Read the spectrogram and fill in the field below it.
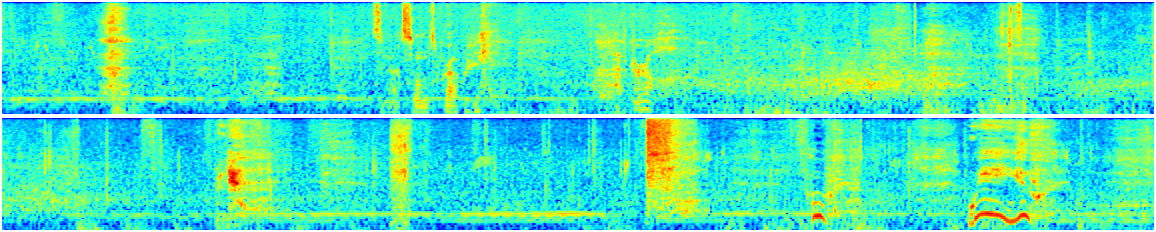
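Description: Wind buffets the microphone outdoors in gusts.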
